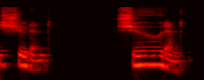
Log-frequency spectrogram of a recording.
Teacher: So in English you say should, hay que como que poner una pequeña vocal entre la D y la N. Like, it's a schwa sound, but it sounds kind of like an E.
